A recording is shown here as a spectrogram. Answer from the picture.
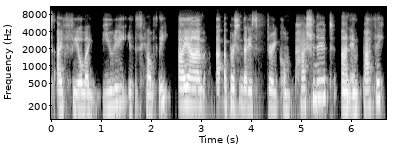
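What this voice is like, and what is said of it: Speaks with a noticeable accent. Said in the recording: “because of my accent. ... things that I have said, mispronounced”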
